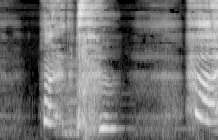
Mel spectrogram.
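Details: Deliberately forced sneeze: a loud voiced build-up, then an explosive burst and a second forceful burst.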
